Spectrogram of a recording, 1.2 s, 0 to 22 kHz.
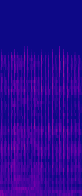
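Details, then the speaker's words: Lankeleisi X3000 Max dual 1000 W motor fatbike, rear brake: light, rapid, high scraping tick with each wheel turn because the disc is not centred. Fix is to loosen the two caliper screws and recentre it. Brake disc rub. "je suis en train de vérifier au niveau des freins on peut entendre qu'à l'arrière voyez ça fait du"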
